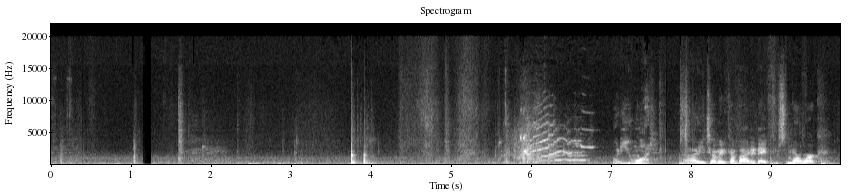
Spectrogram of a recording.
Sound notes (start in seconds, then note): 3.7 knocks; 5.6 door opens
